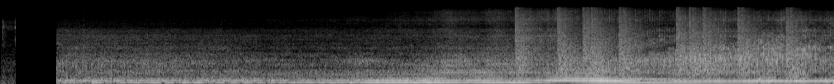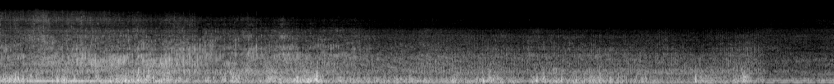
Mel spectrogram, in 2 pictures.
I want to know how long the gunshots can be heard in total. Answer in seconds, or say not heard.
3 s.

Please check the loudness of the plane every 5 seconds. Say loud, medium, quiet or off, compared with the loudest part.
medium, loud, loud, medium.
